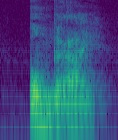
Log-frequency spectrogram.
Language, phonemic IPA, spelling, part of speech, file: Dutch, /ˈɔmdraj/, omdraai, noun / verb, Nl-omdraai.ogg
- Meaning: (noun) the act of turning around, turning over, flipping; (verb) first-person singular dependent-clause present indicative of omdraaien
